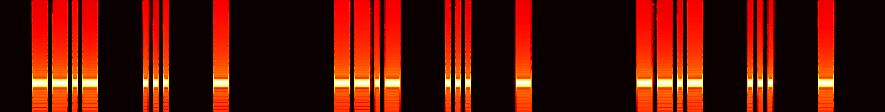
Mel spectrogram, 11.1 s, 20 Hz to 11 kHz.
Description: Morse code, heard as a keyed tone, about 19 wpm, spaced as for 11 wpm, 800 Hz. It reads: QST QST QST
